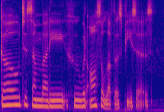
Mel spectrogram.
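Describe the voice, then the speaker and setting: A woman in an American accent speaks with a dark, mellow tone, fairly low in pitch, with ordinary pitch variation. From Pennsylvania, US. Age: 30s. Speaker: online vintage shop owner. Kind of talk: casual chat.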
